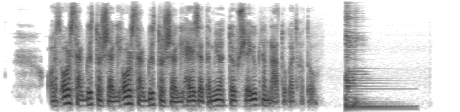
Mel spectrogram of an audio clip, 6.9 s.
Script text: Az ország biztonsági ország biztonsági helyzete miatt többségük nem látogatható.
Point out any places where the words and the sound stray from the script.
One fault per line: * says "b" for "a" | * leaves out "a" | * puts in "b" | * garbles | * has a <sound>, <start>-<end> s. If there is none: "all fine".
* has a thud, 5.2-6.3 s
